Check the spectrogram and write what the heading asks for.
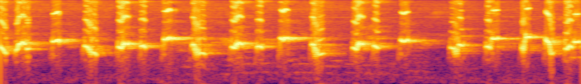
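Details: Yellow-vented bulbul in vigorous 'gacor' song, played to set other bulbuls singing. Liquid, slurred, bubbling notes repeat about twice per second with a short gap before the final few.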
